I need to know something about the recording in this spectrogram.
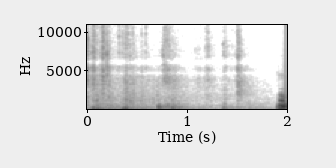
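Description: Faint clip-clop of a horse's hooves, about three knocks a second. Brass music comes in at the very end.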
